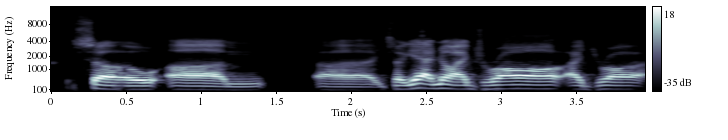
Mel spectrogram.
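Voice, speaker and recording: A man with an American accent at a medium pitch, ordinary pitch variation, a dry sound with no echo and a quiet background. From New York City. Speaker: TV director; TV guest. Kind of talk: interview. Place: home room. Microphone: video call.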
